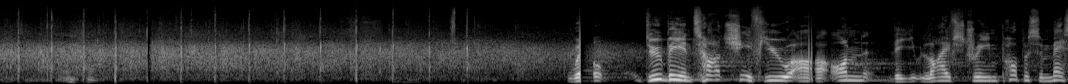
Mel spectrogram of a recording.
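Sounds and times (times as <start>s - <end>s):
audience round of applause: 0.0s - 5.9s
speech: 0.8s - 1.2s, 5.7s - 10.6s.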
